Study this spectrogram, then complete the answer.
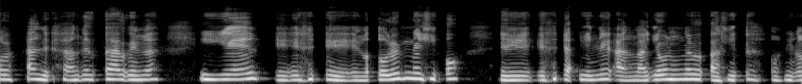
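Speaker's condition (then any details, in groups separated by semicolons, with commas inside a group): Moebius syndrome, congenital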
